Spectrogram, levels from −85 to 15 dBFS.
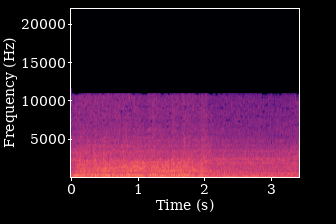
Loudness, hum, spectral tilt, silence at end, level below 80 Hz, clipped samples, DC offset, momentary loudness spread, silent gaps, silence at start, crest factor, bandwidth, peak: -14 LUFS; none; -4.5 dB/octave; 0 s; -40 dBFS; under 0.1%; under 0.1%; 6 LU; none; 0 s; 14 dB; 11.5 kHz; -2 dBFS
